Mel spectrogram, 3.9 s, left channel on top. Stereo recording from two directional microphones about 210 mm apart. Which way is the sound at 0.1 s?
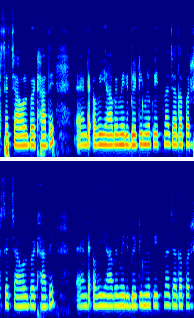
35° left (ahead or behind).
